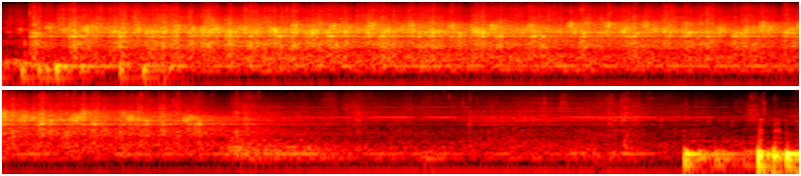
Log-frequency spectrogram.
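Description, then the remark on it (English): A crowd applauds steadily for about seven seconds as a speaker from the governor's office is brought up to the podium, a dense wash of clapping that then fades to quiet, followed by a few faint thumps near the end. “And right now, it's my pleasure to bring up to the podium from the governor's office, and I need us to give him a good hand of applause,”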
